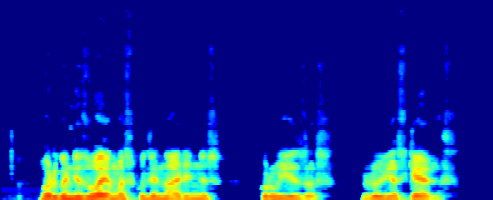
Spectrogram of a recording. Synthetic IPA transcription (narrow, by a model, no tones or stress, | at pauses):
ɔɾɡɐnʲɪzuɔjɛmɐskʊlʲɪnɑːɾʲɪnʲɪs | kɾʊiːzɐs | ʒʊʋʲiɛskʲæːlʲɛs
